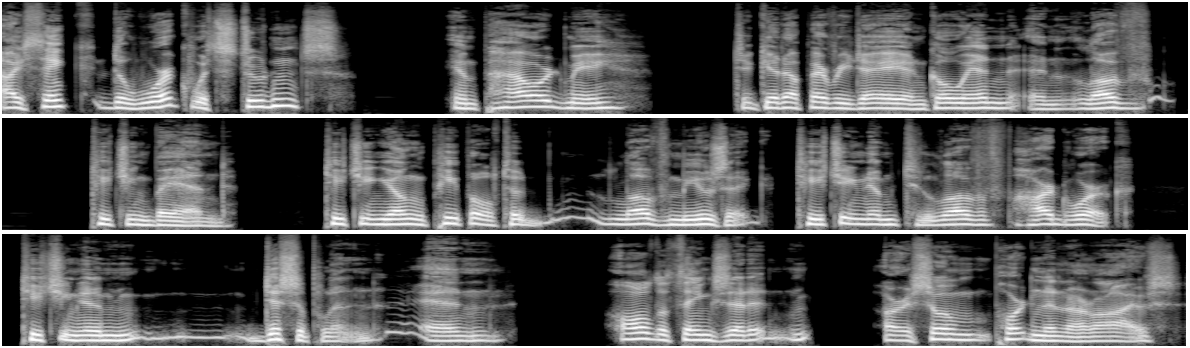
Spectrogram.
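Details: Adult male band director with stuttering that was severe when young and persists, once described by a prospective employer as a slight stutter; stuttering.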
